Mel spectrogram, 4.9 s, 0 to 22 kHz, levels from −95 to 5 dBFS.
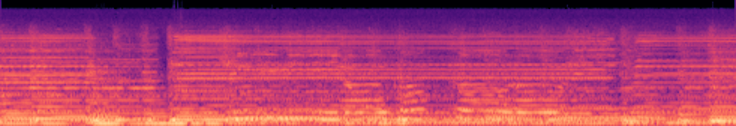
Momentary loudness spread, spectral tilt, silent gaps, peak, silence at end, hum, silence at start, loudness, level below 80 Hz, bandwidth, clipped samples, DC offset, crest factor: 5 LU; -5.5 dB/octave; none; 0 dBFS; 0 s; none; 0 s; -13 LUFS; -34 dBFS; 12 kHz; under 0.1%; under 0.1%; 12 dB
